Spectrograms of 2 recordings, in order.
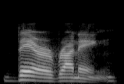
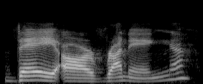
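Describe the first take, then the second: First: "They're running" with "They're" as one syllable, falling end; contracted form for repetition. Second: Slow "They are running", "They are" as two words, rising end; full form for repetition. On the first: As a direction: model the contraction "They're running" slowly for learners. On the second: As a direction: model "They are running" uncontracted and slowly for learners. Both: Shown as a demonstration. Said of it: "Repeat after me".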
